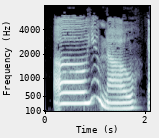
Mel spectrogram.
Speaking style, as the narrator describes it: Arion drawled

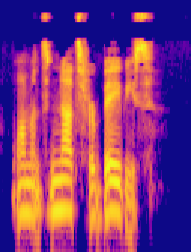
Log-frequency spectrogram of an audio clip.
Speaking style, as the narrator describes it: he muttered

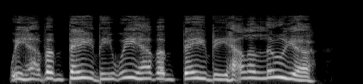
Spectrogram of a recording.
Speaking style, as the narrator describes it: shout out the news

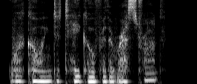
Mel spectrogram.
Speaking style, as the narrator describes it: She whispered

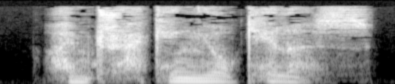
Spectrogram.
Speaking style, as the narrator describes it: he whispered to his uncle

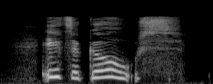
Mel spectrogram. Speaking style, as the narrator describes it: moaned Prissy

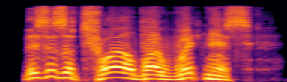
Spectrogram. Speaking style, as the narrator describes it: Adolin shouted at Sekir

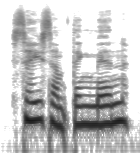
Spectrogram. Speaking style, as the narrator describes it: Nynaeve pleaded

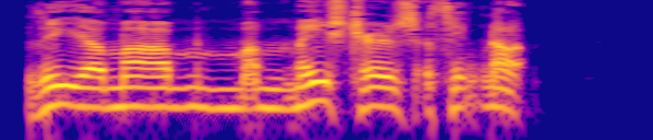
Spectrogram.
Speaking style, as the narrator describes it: Sam stammered

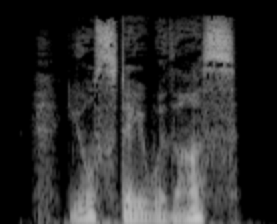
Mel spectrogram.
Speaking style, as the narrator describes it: Iden whispered

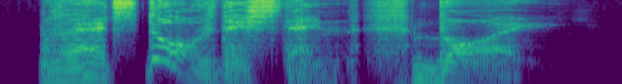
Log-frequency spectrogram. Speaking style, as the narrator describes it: snarls, curling his lips

